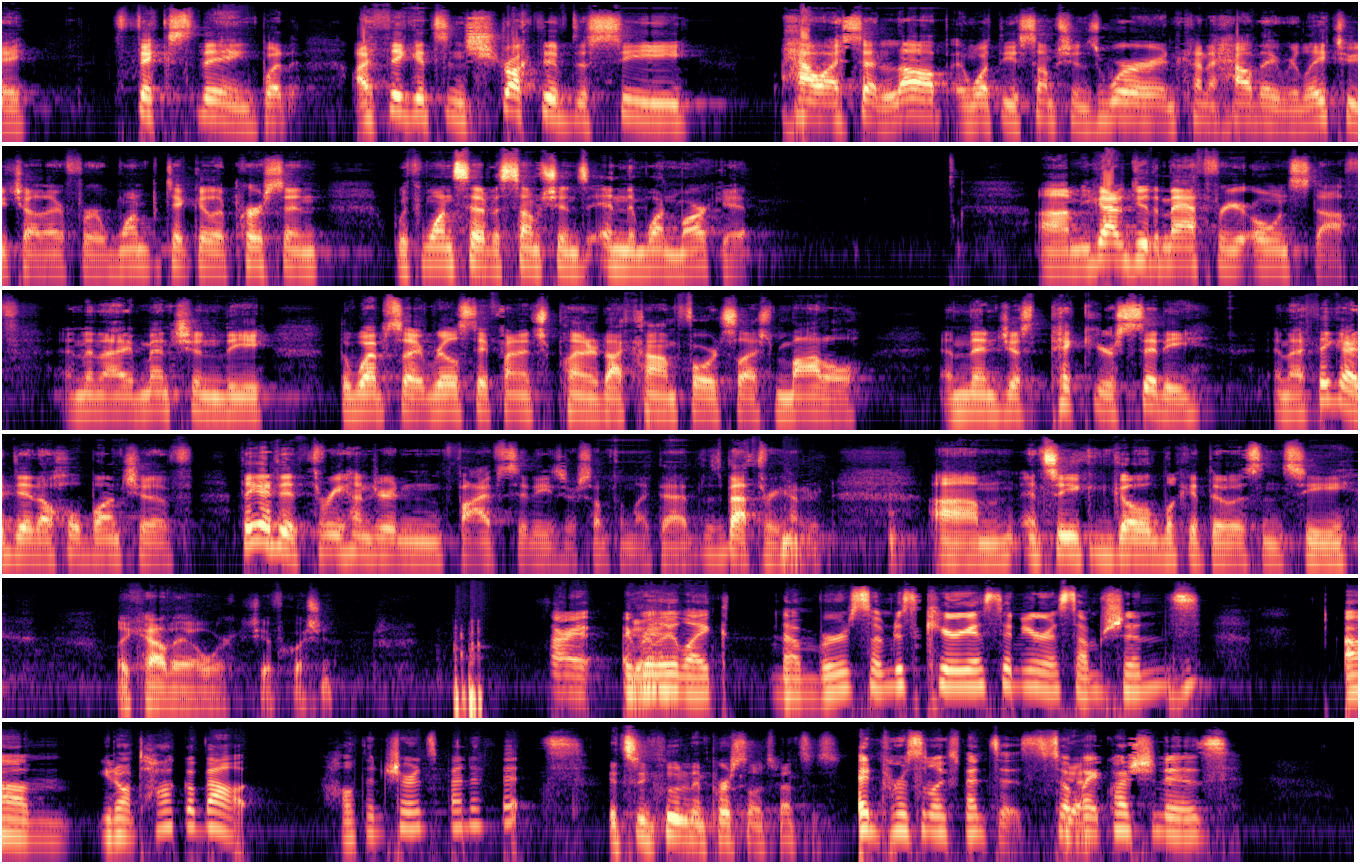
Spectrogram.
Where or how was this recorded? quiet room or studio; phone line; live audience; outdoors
live audience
